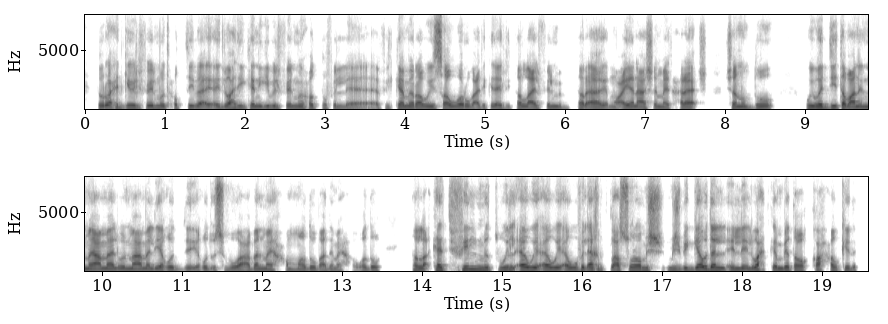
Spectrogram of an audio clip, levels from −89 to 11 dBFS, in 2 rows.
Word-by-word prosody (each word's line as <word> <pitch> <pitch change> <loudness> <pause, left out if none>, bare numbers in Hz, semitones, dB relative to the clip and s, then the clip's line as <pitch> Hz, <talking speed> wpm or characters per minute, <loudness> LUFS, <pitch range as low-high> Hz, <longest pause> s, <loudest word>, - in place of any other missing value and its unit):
ترُوحي 195 +4 +1
تجيبي 190 +2 -1
الفيلم، 170 +2 -1
وتحطّيه 165 +2 -5
بقى 155 -2 0
الواحد 160 +3 0
كان 150 -1 -2
يجيب 155 +3 -3
الفيلم 150 0 -3
ويحطّه 140 0 -4
في 130 - -9
ال 120 -1 -8
في - - -24
الكاميرا 150 +4 0
ويصوّر 145 0 +1
وبعد 120 -2 -3
كده 140 +2 -3
يطلّع 140 +1 -2
الفيلم 130 0 -4
بطريقة 130 -2 +1
معيّنة 140 +2 0
عشان 135 0 -2
ما 120 -1 -2
يتحرقش، 130 +4 -2 0.2
عشان 140 -5 0
الضوء 140 +6 -2 0.4
ويودّيه 150 -2 +3
طبعًا 140 -3 +4
المعمل 140 +3 +3
والمعمل 135 0 +1
ياخد، 130 -3 -1
ياخد 130 +1 -5
أسبوع 130 +2 -1
عقبال 125 +2 -1
ما 125 - -1
يحمّضه، 125 +3 -6
وبعد 125 -1 -4
ما 115 -2 -9
يحمّضه 130 +2 -6 0.4
يطلَّع 145 -4 +2
كانت 180 -1 +3
فيلم 205 -3 +1
طويل 180 +3 -2
أوي، 190 -2 +5
أوي، 180 -1 +4
أوي 170 0 +2
وفي 165 - -5
الآخر 205 +1 +2
تطلع 175 - -2
الصورة 175 +1 +2
مش، 165 0 -1
مش 145 -4 -4
بالجودة 190 +9 +5
ال 165 -5 +2
اللي 145 -2 +1
الواحد 170 +4 +3
كان 150 -2 +1
بيتوقّعها 130 0 0
وكده، 135 -1 -4
140 Hz, 180 wpm, -25 LUFS, 130-160 Hz, 0.4 s, أوي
